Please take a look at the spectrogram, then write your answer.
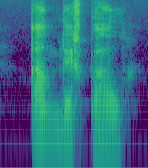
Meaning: a maritime bollard
- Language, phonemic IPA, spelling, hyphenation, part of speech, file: Dutch, /ˈaːn.lɛxˌpaːl/, aanlegpaal, aan‧leg‧paal, noun, Nl-aanlegpaal.ogg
